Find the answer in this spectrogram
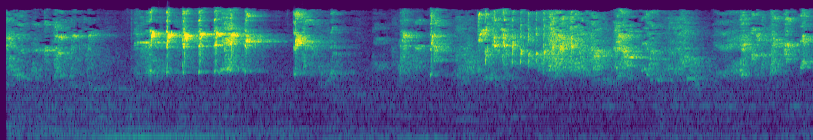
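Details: Breeding pair of Fischer's lovebirds kept as pets giving bursts of shrill, high-pitched chirps and squeaks in uneven clusters, with brief pauses between noisy chattering runs.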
